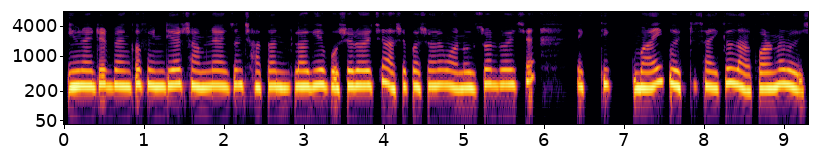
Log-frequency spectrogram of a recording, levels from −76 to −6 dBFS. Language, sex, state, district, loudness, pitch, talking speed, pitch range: Bengali, female, West Bengal, Malda, -16 LUFS, 255 Hz, 150 wpm, 245-265 Hz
